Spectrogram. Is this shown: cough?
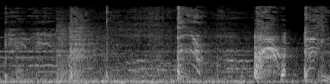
yes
